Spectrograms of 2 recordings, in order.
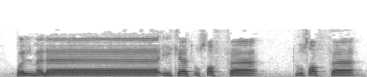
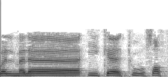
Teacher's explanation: لاحظ تو ضمة خفيفة مختلسة · Shown in: first take · Term: الروم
